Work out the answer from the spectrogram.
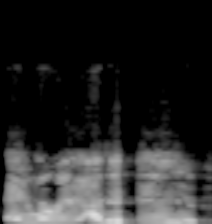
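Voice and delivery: high, laughing and half crying; high laughing call to Marie. Real, not acted.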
